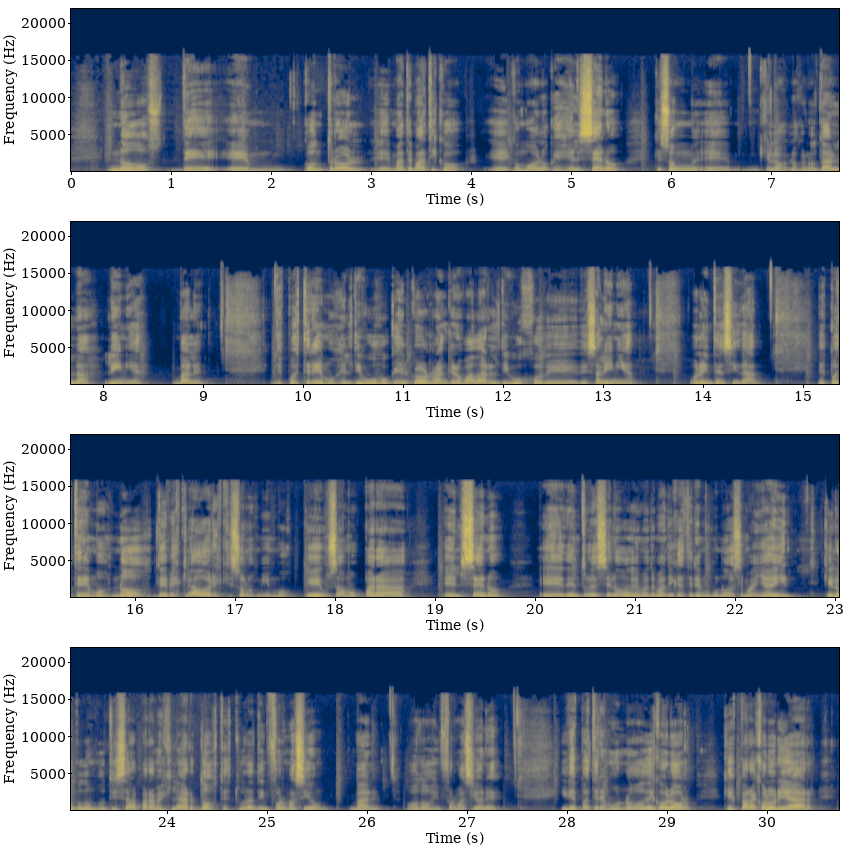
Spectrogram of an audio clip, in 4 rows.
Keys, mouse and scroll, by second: 1.6-2.8 scroll up 6, 2.3 middle click, 2.8-3.1 scroll up 2, 8.6-9.1 scroll down 1, 9.1 middle click, 9.1 scroll down 2, 13.3-13.8 scroll down 2, 13.8 middle click, 14.8-15.5 scroll up 5, 17.3-17.7 scroll down 4, 18.0-18.4 scroll down 3, 28.0 scroll down 1, 28.2-29.1 scroll up 5, 28.9 middle click, 29.4-30.2 scroll up 3, 30.3 middle click.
